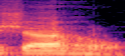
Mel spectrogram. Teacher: شہر جب وقف کریں گے تو را کے دونوں زیر سائلنٹ کر دیں گے اور را کو پر یعنی موٹا پڑھیں گے. اس میں آپ نے یہ خیال رکھنا ہے کہ شین کے بعد جو ہا ہے اس کو شین کے ساتھ ملا کے پڑھنا ہے.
